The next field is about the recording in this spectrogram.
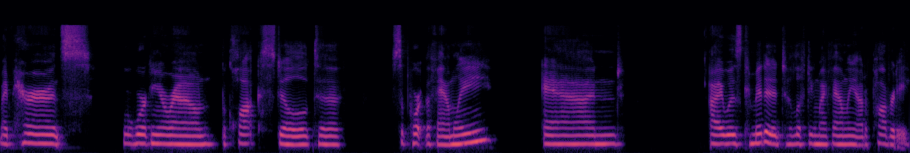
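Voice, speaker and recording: A woman's medium-pitched voice, flat and monotone, at a fairly slow pace with long, frequent pauses over a quiet background. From Vietnam, refugee raised in US. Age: 40s. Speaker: immigration attorney and restaurateur. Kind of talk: interview.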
